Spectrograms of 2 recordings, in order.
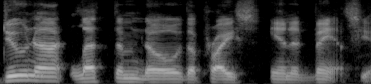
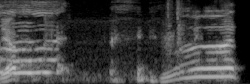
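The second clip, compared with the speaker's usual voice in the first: surprised; 5 dB louder than usual. Retold or imitated. Agent and buyer in role play.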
